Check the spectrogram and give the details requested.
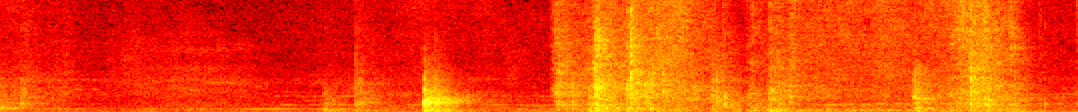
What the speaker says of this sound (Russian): И вилкой уже тяжело становится месить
